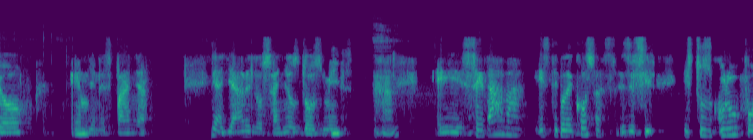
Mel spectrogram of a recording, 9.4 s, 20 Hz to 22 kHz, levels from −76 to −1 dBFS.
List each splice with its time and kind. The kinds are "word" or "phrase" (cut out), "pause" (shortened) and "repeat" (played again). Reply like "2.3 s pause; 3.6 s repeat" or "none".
1.1 s word; 2.6 s phrase; 7.0 s word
